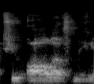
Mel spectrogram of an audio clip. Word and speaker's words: Tuolumne: Like, Tuolumne is spelled really weird. – Yes. – It's like to all of me is how you say it.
